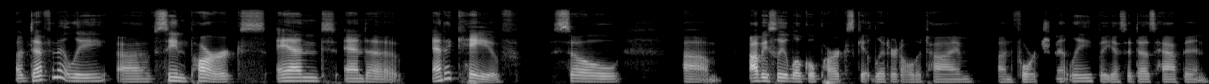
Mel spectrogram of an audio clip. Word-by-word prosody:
I've 150 Hz, +1 st, -3 dB
definitely, 165 Hz, -, 0 dB
uh, 130 Hz, 0 st, -3 dB
seen 165 Hz, 0 st, +3 dB
parks 140 Hz, -5 st, +3 dB
and 160 Hz, 0 st, +3 dB
and 140 Hz, 0 st, +2 dB
a -, -, -3 dB, 0.3 s
and -, -, +5 dB
a 270 Hz, -, 0 dB
cave, 275 Hz, -, +2 dB, 0.3 s
so, 135 Hz, -, +1 dB, 0.6 s
um, -, -, -3 dB, 0.3 s
obviously, 160 Hz, 0 st, +6 dB
local 135 Hz, -2 st, -1 dB
parks 125 Hz, 0 st, -3 dB
get -, -, -7 dB
littered 125 Hz, -1 st, -5 dB
all 115 Hz, 0 st, -6 dB
the 115 Hz, -, -8 dB
time, 120 Hz, 0 st, -5 dB, 0.2 s
unfortunately, 130 Hz, +5 st, -6 dB
but, -, -, -6 dB
yes, 120 Hz, +1 st, -6 dB
it 130 Hz, -, -7 dB
does 125 Hz, -1 st, -3 dB
happen, 120 Hz, -, -5 dB
135 Hz, 135 wpm, -24 LUFS, 125-155 Hz, 0.6 s, obviously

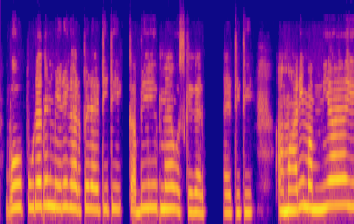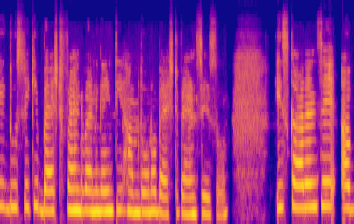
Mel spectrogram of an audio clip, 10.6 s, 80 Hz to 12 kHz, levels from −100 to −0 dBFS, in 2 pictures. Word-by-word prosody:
वो 340 Hz, +1 st, +3 dB
पूरा 355 Hz, +1 st, +2 dB
दिन 370 Hz, 0 st, +1 dB
मेरे 350 Hz, 0 st, 0 dB
घर 335 Hz, -2 st, 0 dB
पे 330 Hz, -, 0 dB
रहती 320 Hz, 0 st, -2 dB
थी, 325 Hz, 0 st, -6 dB
कभी 335 Hz, +4 st, -2 dB
मैं 325 Hz, 0 st, +3 dB
उसके 290 Hz, -3 st, -4 dB
घर 275 Hz, -1 st, -2 dB
पे 270 Hz, 0 st, -15 dB
रहती 270 Hz, +1 st, -6 dB
थी। 275 Hz, 0 st, -3 dB, 0.4 s
हमारी 305 Hz, +4 st, +4 dB
मम्मियाँ 340 Hz, +2 st, +4 dB
एक-दूसरे 345 Hz, -1 st, -5 dB
की 365 Hz, -, -2 dB
बेस्ट 290 Hz, 0 st, -2 dB
फ्रेंड 305 Hz, -1 st, +5 dB
बन 290 Hz, -1 st, +3 dB
गई 290 Hz, 0 st, +4 dB
थी, 305 Hz, -, -5 dB
हम 285 Hz, -2 st, 0 dB
दोनों 280 Hz, +1 st, -1 dB
बेस्ट 260 Hz, 0 st, -5 dB
फ्रेंड 250 Hz, -1 st, -1 dB
से 250 Hz, -2 st, -5 dB
सो। 245 Hz, +1 st, -12 dB, 0.8 s
इस 345 Hz, +1 st, -2 dB
कारण 345 Hz, +1 st, +4 dB
से 365 Hz, -1 st, +1 dB, 0.2 s
अब 330 Hz, -1 st, +1 dB
315 Hz, 190 wpm, -14 LUFS, 285-345 Hz, 0.8 s, फ्रेंड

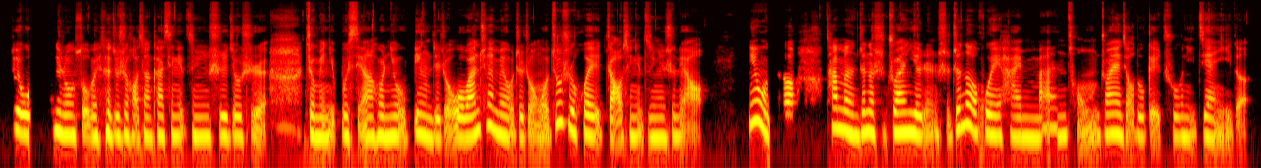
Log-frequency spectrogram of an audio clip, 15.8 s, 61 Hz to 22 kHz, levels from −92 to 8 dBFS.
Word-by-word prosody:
对， 235 Hz, -2 st, +5 dB
我 200 Hz, -2 st, +7 dB
不 -, -, -21 dB, 0.3 s
是 -, -, +6 dB
那 -, -, +4 dB
种 195 Hz, -1 st, +2 dB
所 190 Hz, -, -1 dB
谓 185 Hz, -, +1 dB
的 205 Hz, +5 st, +2 dB
就 190 Hz, 0 st, 0 dB
是 195 Hz, -, -1 dB
好 180 Hz, -2 st, -1 dB
像 180 Hz, +1 st, -2 dB
看 190 Hz, +2 st, -1 dB
心 190 Hz, +1 st, -4 dB
理 190 Hz, -, -3 dB
咨 -, -, -18 dB
询 185 Hz, -1 st, 0 dB
师 190 Hz, +1 st, 0 dB
就 185 Hz, +1 st, -1 dB
是 185 Hz, -, -4 dB, 0.5 s
证 195 Hz, -, +2 dB
明 180 Hz, 0 st, +2 dB
你 -, -, -1 dB
不 195 Hz, -, -2 dB
行 175 Hz, -, -4 dB
啊， 185 Hz, -, +2 dB
或 190 Hz, +1 st, +2 dB
者 185 Hz, -, +2 dB
你 185 Hz, -, +3 dB
有 185 Hz, -, 0 dB
病 190 Hz, -4 st, +1 dB
这 175 Hz, -, 0 dB
种， -, -, -2 dB
我 180 Hz, -, +4 dB
完 185 Hz, +5 st, +5 dB
全 270 Hz, +1 st, 0 dB
没 205 Hz, -3 st, +2 dB
有 180 Hz, -, 0 dB
这 180 Hz, -, -1 dB
种， -, -, -3 dB
我 -, -, 0 dB
就 300 Hz, +1 st, +1 dB
是 265 Hz, -7 st, +1 dB
会 200 Hz, -1 st, +1 dB
找 175 Hz, -, +2 dB
心 180 Hz, +2 st, -3 dB
理 185 Hz, -, -2 dB
咨 180 Hz, -, -15 dB
询 180 Hz, 0 st, 0 dB
师 185 Hz, +2 st, -4 dB
聊。 185 Hz, -, -2 dB, 0.5 s
因 310 Hz, +2 st, +3 dB
为 -, -, +6 dB
我 -, -, +4 dB
觉 190 Hz, -, -5 dB
得 205 Hz, 0 st, 0 dB, 0.4 s
他 250 Hz, -, +2 dB
们 225 Hz, -5 st, +3 dB
真 215 Hz, +1 st, +2 dB
的 215 Hz, -, +4 dB
是 200 Hz, 0 st, -9 dB
专 215 Hz, +2 st, +4 dB
业 205 Hz, -2 st, +5 dB
人 205 Hz, +1 st, -4 dB
士， 195 Hz, -, -7 dB
真 240 Hz, +7 st, +1 dB
的 270 Hz, -6 st, +4 dB
会 200 Hz, -2 st, +2 dB
还 185 Hz, -1 st, -3 dB
蛮 180 Hz, +3 st, -1 dB
从 195 Hz, 0 st, -6 dB
专 205 Hz, +1 st, +1 dB
业 205 Hz, -, +3 dB
角 190 Hz, -, -4 dB
度 180 Hz, -1 st, -3 dB
给 -, -, -4 dB
出 185 Hz, -1 st, -6 dB
你 180 Hz, +1 st, -3 dB
建 185 Hz, -3 st, -2 dB
议 -, -, -7 dB
的。 -, -, -6 dB
190 Hz, 310 characters per minute, -23 LUFS, 185-210 Hz, 0.5 s, 我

